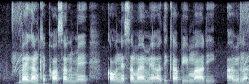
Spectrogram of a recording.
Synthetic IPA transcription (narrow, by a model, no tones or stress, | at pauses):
beɡənkʰepʰəsəlme | kəwnesəməjmeəd̪ʱikabimaɾi | aʋela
